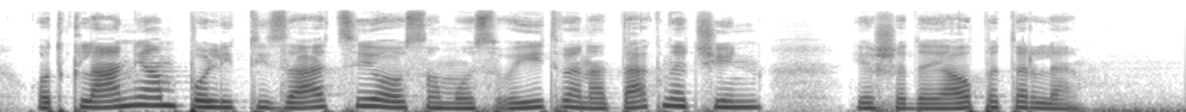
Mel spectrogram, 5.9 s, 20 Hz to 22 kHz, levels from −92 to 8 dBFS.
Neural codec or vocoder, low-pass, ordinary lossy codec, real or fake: none; 14.4 kHz; none; real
